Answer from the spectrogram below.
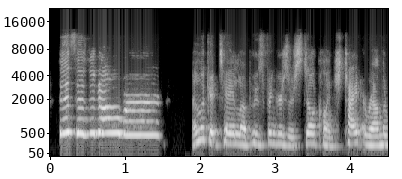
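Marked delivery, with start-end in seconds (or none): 0.1-1.5 high, loud, slow parting shout. A narrator's reading. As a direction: yell it back over the shoulder. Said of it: "shouting over his shoulder".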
